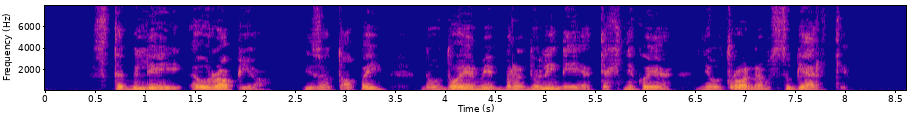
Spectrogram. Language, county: Lithuanian, Utena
